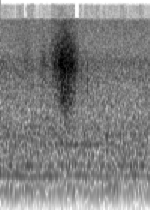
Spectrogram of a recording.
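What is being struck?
Nothing is struck.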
